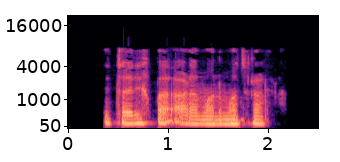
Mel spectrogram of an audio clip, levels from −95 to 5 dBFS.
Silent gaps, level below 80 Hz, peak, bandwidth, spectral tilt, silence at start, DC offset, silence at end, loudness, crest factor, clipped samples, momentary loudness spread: none; -46 dBFS; 0 dBFS; 7.8 kHz; -7 dB/octave; 0.35 s; under 0.1%; 0.5 s; -14 LUFS; 14 dB; under 0.1%; 10 LU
